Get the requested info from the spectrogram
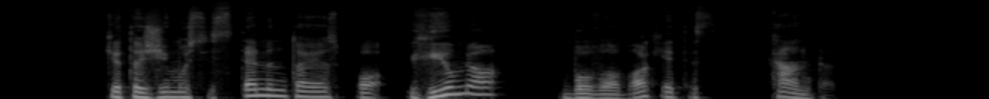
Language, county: Lithuanian, Alytus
